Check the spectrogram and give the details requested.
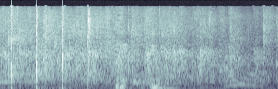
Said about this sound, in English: All right, yeah, let's give her a warm applause.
